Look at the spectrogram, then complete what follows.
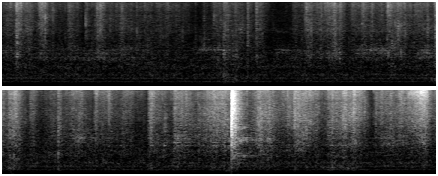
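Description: Hands rustling and scraping a burlap sack and its twine tie as the drawstring is undone and the sack opened, with one sharp click about nine seconds in.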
